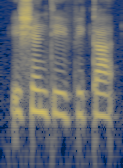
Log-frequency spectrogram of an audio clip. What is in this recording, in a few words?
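"iscientìfica", female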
